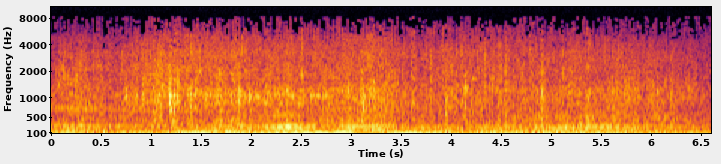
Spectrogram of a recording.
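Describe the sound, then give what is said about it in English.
A car engine rumbles as the vehicle drives away, a low, steady drone that swells briefly in the middle before settling back to an even hum. “We drove for some time in silence.”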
